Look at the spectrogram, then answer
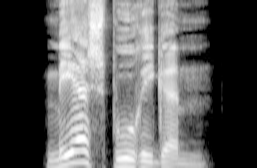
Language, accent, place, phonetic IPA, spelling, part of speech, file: German, Germany, Berlin, [ˈmeːɐ̯ˌʃpuːʁɪɡəm], mehrspurigem, adjective, De-mehrspurigem.ogg
- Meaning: strong dative masculine/neuter singular of mehrspurig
